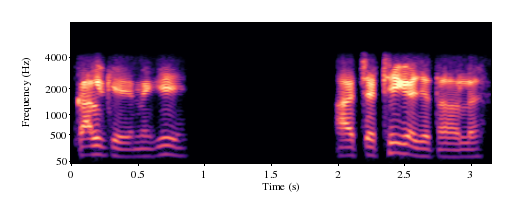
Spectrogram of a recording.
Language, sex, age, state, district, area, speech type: Bengali, male, 18-30, West Bengal, Murshidabad, urban, conversation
